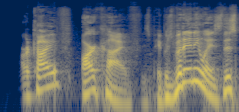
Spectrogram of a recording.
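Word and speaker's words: arXiv: I'm going to say it wrong. ArcSiv, but it's not ArcSiv. What is? Archive These papers.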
